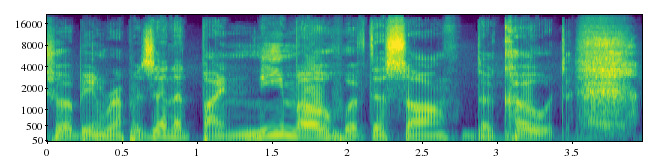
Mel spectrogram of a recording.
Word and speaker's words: Nemo: From Sweden, we move to Switzerland, who are being represented by Nemo with the song The Code. Some people have also pronounced their name as Nemo, which is also an acceptable pronunciation.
